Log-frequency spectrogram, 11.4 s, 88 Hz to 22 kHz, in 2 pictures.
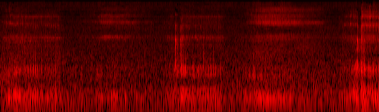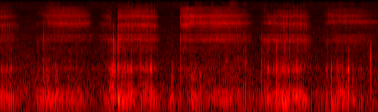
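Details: Snoring from a sleeping baby: soft, irregular, snuffly snores with quick breaths, about 30 to 50 a minute, over background hiss.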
